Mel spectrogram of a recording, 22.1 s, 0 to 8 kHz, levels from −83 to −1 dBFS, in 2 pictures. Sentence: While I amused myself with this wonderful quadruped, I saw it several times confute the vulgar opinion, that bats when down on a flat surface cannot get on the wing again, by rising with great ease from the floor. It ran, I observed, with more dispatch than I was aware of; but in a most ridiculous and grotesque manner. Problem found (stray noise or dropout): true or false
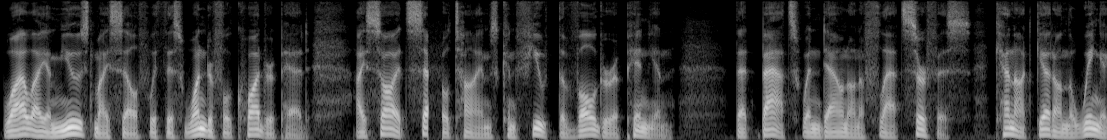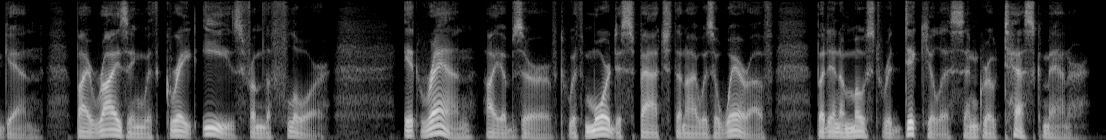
true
